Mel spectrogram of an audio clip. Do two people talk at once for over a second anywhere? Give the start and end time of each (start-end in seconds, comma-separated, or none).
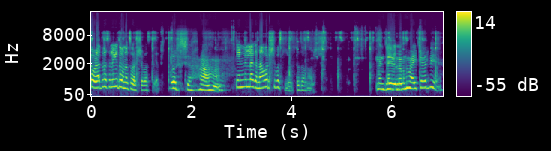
none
